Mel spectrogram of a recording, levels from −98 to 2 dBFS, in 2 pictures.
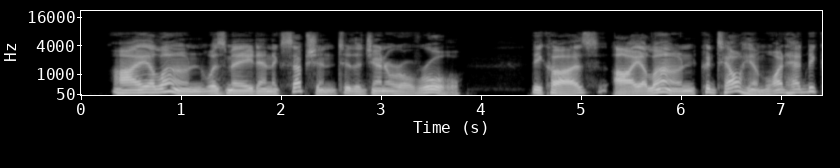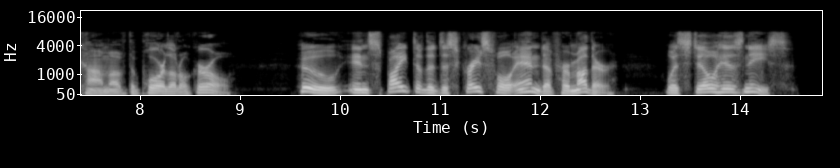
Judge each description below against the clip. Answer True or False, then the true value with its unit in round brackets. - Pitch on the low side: True (120 Hz)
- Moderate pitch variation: False (6.3 semitones)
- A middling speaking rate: True (155 wpm)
